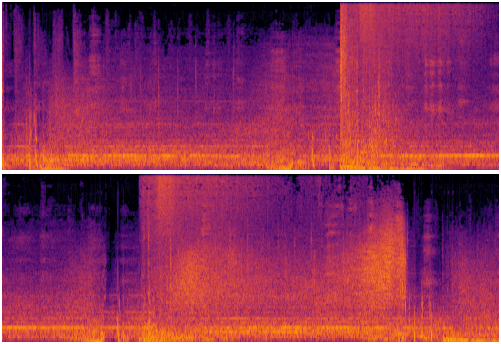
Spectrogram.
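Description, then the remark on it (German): A video game sound effect announcing a shockwave that passes through a gigantic hall: a constant low, throbbing hum that twice swells into loud, rushing bursts of roaring noise before settling back, with no voices. “Und diese Schockwelle, das ist ein sehr großer Raum, eine gigantische Halle, die wird angekündigt durch einen Soundeffekt.”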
